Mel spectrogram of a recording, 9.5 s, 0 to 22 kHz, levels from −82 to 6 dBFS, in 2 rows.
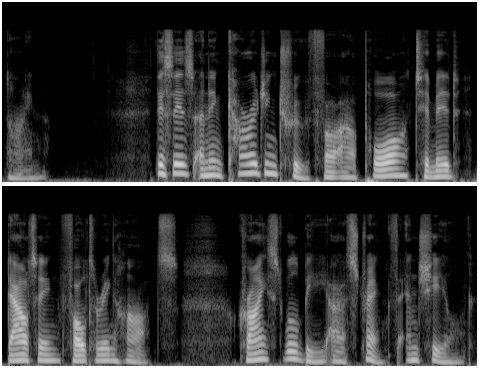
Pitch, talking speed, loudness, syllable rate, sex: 130 Hz, 125 wpm, -21 LUFS, 3.7 syllables/s, male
